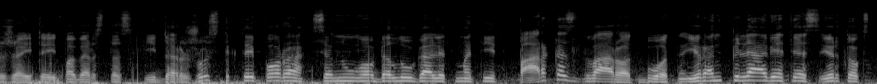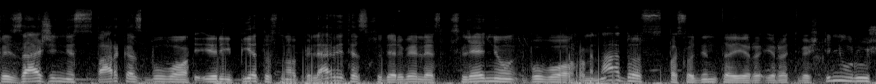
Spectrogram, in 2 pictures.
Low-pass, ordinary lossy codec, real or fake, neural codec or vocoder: 14.4 kHz; MP3, 96 kbps; real; none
